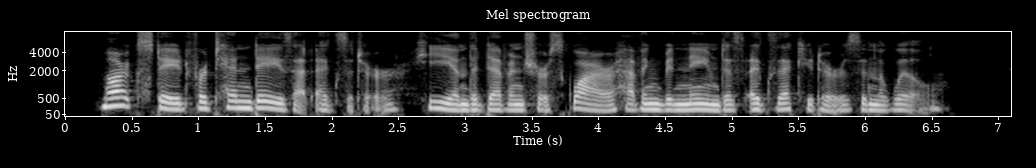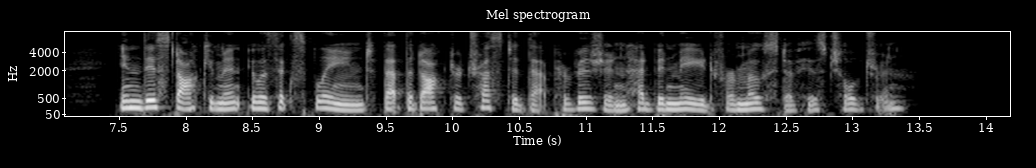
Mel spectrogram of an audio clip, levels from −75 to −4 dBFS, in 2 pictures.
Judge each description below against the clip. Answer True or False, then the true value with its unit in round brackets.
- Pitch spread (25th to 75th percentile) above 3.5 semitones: False (3.1 semitones)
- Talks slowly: False (170 wpm)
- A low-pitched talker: False (165 Hz)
